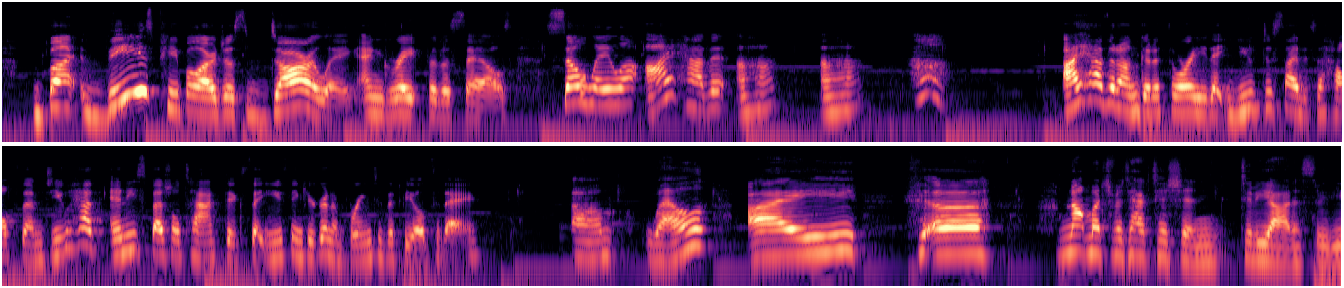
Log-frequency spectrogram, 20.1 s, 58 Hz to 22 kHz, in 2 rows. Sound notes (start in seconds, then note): 7.2 gasps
